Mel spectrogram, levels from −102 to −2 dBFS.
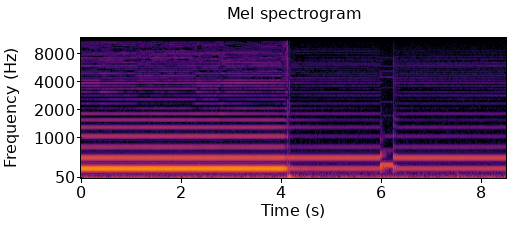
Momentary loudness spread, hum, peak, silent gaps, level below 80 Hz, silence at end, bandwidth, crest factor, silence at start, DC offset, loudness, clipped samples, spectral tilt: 18 LU; none; -24 dBFS; none; -52 dBFS; 0 s; 10.5 kHz; 10 dB; 0 s; under 0.1%; -31 LUFS; under 0.1%; -6.5 dB/octave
